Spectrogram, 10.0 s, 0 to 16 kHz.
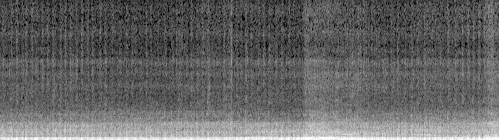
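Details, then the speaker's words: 2005 Ski-Doo MX-Z Renegade 600 H.O. SDI two-stroke, hard-start fix part 2, warm after five minutes at about 2100 rpm, dropped to about 1700: steady, slightly burbly idle with a blip around six seconds; idling normally. "okay just kicked down five minutes of idling at the higher RPM and let's kick down a little bit here to 1700 or so was idling up around 2100"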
